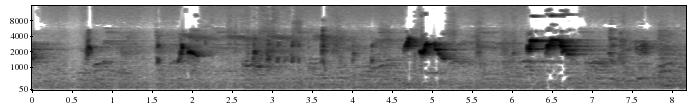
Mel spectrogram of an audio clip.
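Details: After waking, a red-whiskered bulbul sings a string of chirps and sweeping whistled notes. It builds to two louder warbling phrases in the second half.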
